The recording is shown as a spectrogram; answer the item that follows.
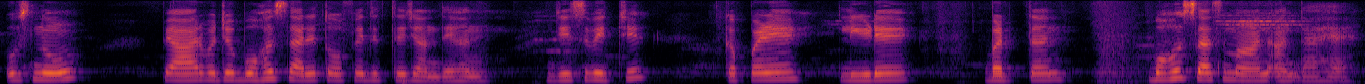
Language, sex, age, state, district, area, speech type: Punjabi, female, 30-45, Punjab, Jalandhar, urban, spontaneous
